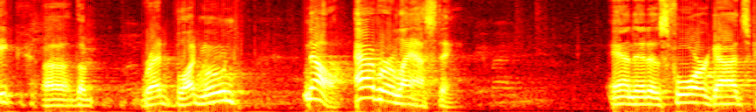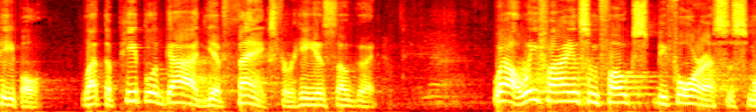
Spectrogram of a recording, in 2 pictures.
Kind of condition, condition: setting, large echoing room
